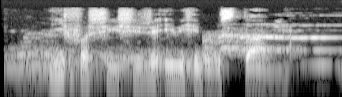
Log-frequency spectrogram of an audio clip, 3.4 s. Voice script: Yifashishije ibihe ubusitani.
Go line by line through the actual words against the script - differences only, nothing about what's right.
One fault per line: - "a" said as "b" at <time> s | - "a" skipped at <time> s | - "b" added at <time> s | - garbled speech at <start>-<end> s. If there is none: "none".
none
